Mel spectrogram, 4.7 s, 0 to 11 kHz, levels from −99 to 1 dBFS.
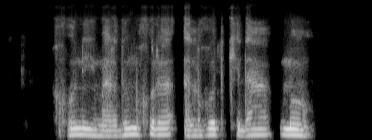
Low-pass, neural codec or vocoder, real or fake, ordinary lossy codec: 7.2 kHz; none; real; Opus, 16 kbps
